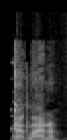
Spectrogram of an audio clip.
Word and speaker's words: Atlanta: It doesn't have a second It doesn't have a second T in it. That's I I swallow that though. Usually I There I didn't say the second T.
